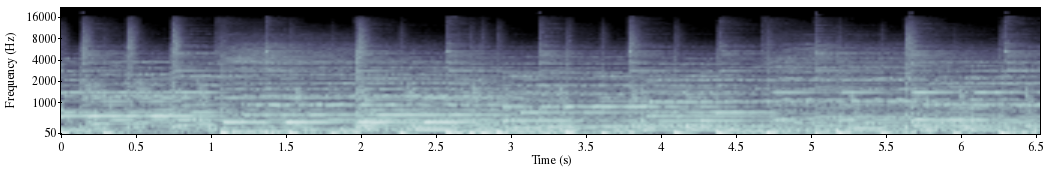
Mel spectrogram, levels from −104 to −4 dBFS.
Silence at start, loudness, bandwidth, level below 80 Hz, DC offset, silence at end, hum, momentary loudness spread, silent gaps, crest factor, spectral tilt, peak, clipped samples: 0 s; -22 LUFS; 12.5 kHz; -26 dBFS; under 0.1%; 0 s; none; 3 LU; none; 14 dB; -6.5 dB/octave; -6 dBFS; under 0.1%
